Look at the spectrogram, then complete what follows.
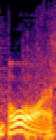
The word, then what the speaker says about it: Bor: So during that conflict, the father of Odin, Bor, Get it? Rhymes with defeats Thor.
